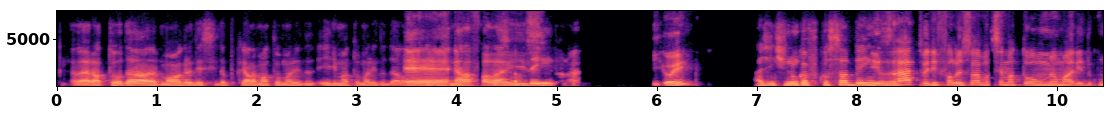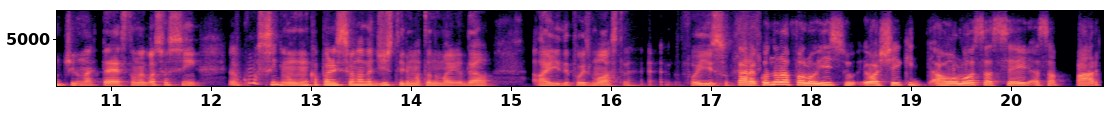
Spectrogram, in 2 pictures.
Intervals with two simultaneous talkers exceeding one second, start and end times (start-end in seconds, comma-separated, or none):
3.5-5.0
